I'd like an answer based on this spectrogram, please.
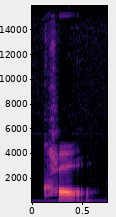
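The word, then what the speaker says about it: כל: So call. This word means all. Now this letter He is used in Hebrew words to mean to reveal. And when call is revealed, it's finished.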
